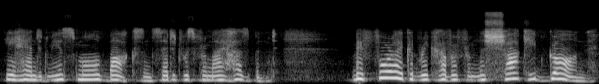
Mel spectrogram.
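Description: A woman voices a worried married woman, hesitant and pleading as she explains herself. Her voice is a little breathy, and the sound is dull old radio. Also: medium pitch, moderate pace, natural voice. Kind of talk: 1950s radio drama acting.

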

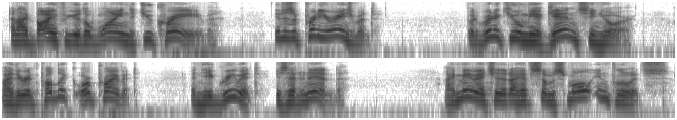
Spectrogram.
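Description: A man's voice: high-pitched, sing-song, moderate pace, no room sound, clean studio sound. A man voicing a proud young nobleman with a thin voice, polite but cool and haughty.

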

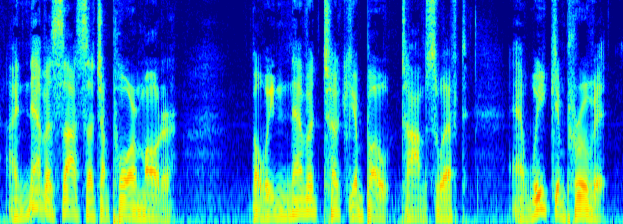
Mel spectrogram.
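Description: A man's voice: deep voice, big pitch swings, normal speed, creaky, fairly bright tone, no room sound, full character voice. A man voicing a teenage bully in a storybook who earnestly and defensively protests his innocence. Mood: earnest, explaining. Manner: defensive, earnest, plain-spoken.

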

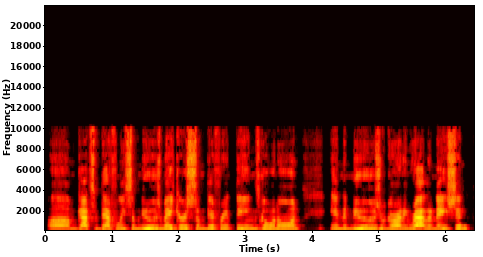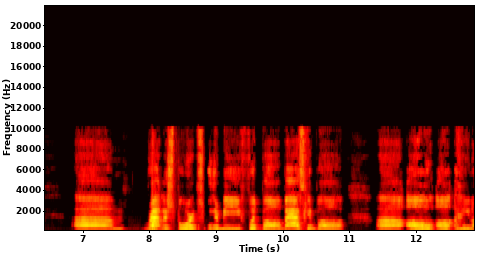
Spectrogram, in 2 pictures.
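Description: A man hosting a casual online talk show, his voice froggy and hoarse from coaching, who often repeats words as he starts a thought. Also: medium pitch, measured pace, pushed and bright. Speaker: podcast host. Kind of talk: casual chat.

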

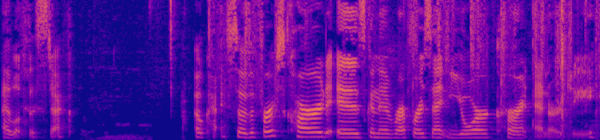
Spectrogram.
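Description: A woman's voice: fairly high pitch, fairly even intonation, moderate pace, bright, forceful tone, a little hiss or hum. A woman co-hosting a casual podcast and reading tarot, with a congested, nasal voice from being sick. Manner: chatty, self-deprecating, laughs often. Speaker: podcast co-host.

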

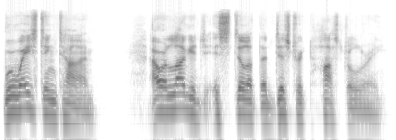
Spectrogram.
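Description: A man's voice: medium pitch, big pitch swings, moderate pace, a bit bright, no room sound, clean studio sound, pitched above the performer's own voice. A man voicing a bitter, impatient woman in an audiobook.

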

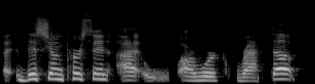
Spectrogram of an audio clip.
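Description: A woman therapist with a deep voice, talking frankly as an interview guest, often restarting her sentences. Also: measured pace, mellow, no echo. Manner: frank, plain-spoken, with many restarts and fillers. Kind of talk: candid interview talk.

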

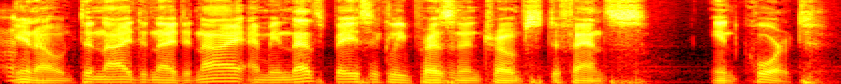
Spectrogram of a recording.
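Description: A man's voice: deep voice, moderate pace, pushed and bright. A man hosting a podcast in casual comic chat, joking and tossing to segments. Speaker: podcast host.

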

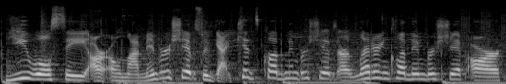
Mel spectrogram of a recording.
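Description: Woman, podcast host, higher voice, faint music behind. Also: lively intonation. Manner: chatty, spells out web addresses slowly. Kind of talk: casual podcast chat.

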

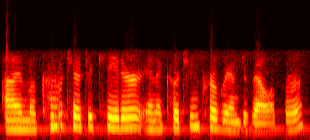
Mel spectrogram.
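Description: A woman's voice: lowish voice, brisk, dry recording. Older woman on a tinny phone line. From Boston, USA. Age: 60s. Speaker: coach educator. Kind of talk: panel self-introduction.

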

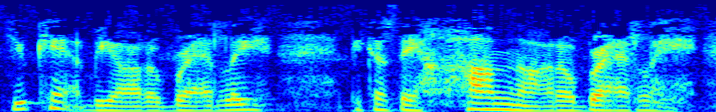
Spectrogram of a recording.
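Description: A man's voice: mid-range voice, moderate pace, slight background noise, close to an everyday voice. An actor playing a frightened male motel guest in an old-time radio drama, stammering and panicky. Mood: scared. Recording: tinny lo-fi radio broadcast.

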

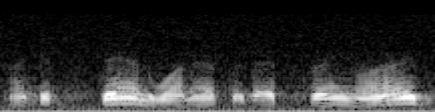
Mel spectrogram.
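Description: A man's voice: fairly low pitch, normal speed, dark tone, close to an everyday voice. An actor in an old radio crime drama playing a keen, daring policeman who disguises himself as a tramp. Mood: wry, cautious. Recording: dull, hissy old radio recording.

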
